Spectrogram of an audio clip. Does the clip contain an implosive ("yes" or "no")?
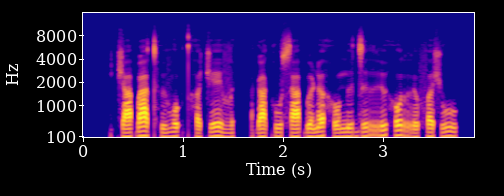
yes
